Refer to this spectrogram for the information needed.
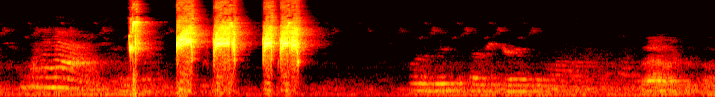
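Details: Black francolin in Khushab calling a rhythmic series of five harsh, rasping notes within two seconds, with faint low voices before and after.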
